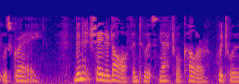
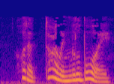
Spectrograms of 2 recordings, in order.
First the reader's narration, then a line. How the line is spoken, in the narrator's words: exclaimed Roxanne, smiling radiantly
